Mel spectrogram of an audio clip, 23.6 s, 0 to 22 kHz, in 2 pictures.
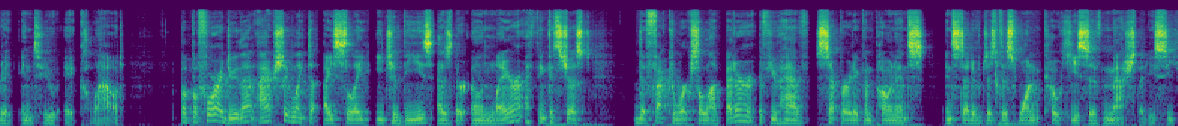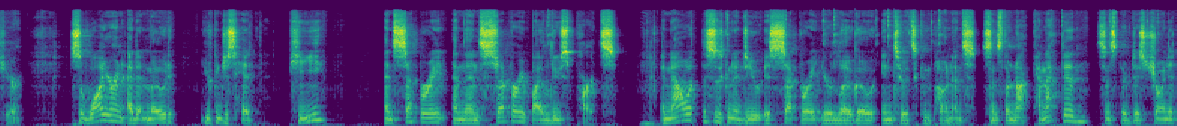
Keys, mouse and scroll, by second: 10.0 Tab, 12.5 Tab, 14.3 p, 18.2 Tab, 18.9 click, 19.5 click, 20.0 click, 20.5 click, 21.0 click, 22.3 click, 22.7 click, 23.2 click.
